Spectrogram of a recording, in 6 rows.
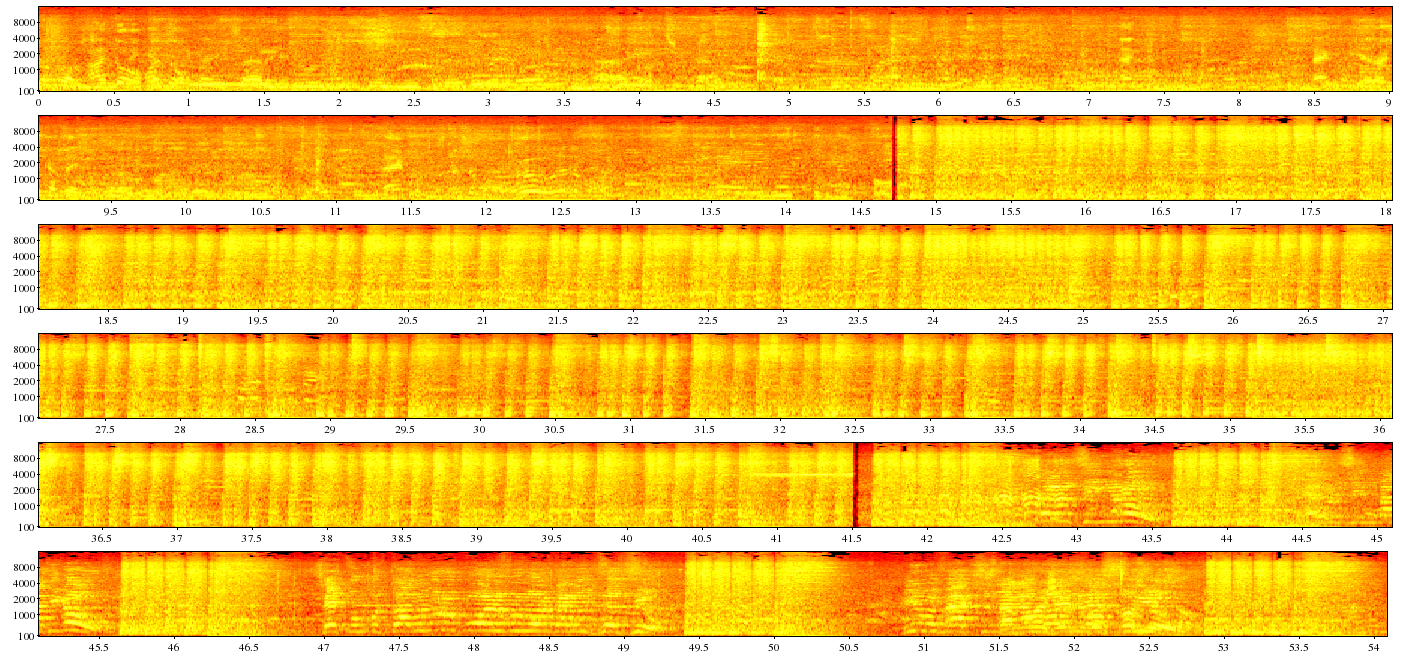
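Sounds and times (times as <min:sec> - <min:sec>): voices calling out: 0:00.0 - 0:54.0
bass drum thumping: 0:14.7 - 0:42.8
snare drum rolls: 0:14.8 - 0:44.8, 0:45.6 - 0:46.9, 0:49.0 - 0:50.6, 0:52.1 - 0:54.0.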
